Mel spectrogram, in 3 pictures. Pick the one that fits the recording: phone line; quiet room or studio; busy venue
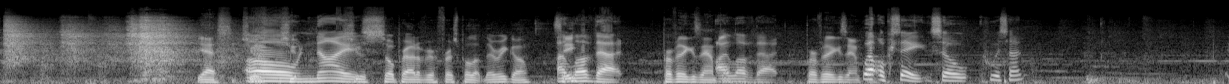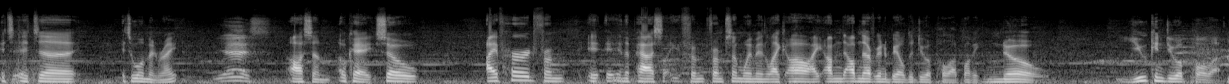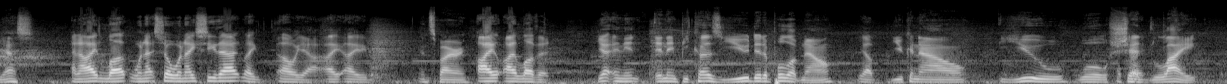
busy venue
